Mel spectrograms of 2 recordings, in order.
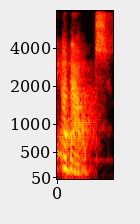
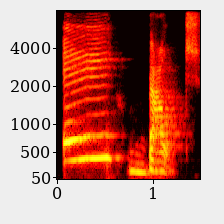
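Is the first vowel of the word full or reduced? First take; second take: reduced; full. First: The first vowel is quick and reduced. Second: The first vowel is full and drawn out. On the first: "We say it very casually" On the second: "It's the exaggerated A"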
